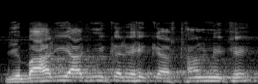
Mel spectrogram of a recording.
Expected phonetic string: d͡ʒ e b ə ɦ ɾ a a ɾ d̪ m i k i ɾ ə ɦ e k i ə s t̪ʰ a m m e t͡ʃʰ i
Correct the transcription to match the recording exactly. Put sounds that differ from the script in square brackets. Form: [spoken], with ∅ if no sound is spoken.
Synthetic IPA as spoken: d͡ʒ e b [a] ɦ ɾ [i] a [∅] d̪ m i k [e] ɾ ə ɦ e k [e] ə s t̪ʰ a [n] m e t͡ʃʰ [ɛ]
